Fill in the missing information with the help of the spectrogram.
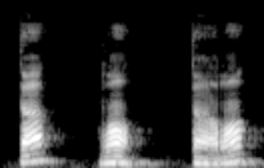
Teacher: تا کو موٹا نہیں کرنا، تا باریک ہے، صرف را کی آواز موٹی ہوگی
